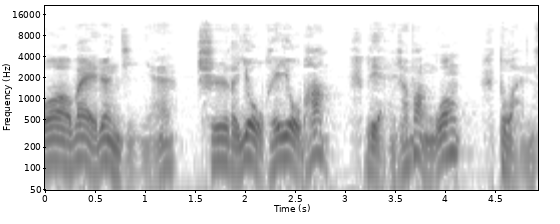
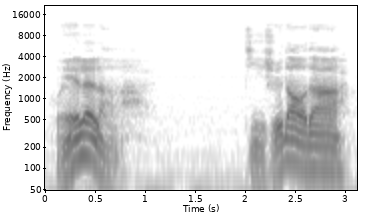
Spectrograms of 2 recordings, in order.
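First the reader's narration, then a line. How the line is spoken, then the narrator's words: Casual, indifferent question. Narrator (Chinese): 胤禛淡淡的问道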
